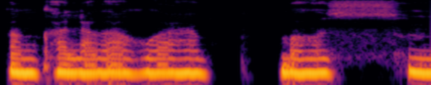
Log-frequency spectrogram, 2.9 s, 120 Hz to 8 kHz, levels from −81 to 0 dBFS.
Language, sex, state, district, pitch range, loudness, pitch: Hindi, female, Uttar Pradesh, Hamirpur, 220-230 Hz, -19 LUFS, 220 Hz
